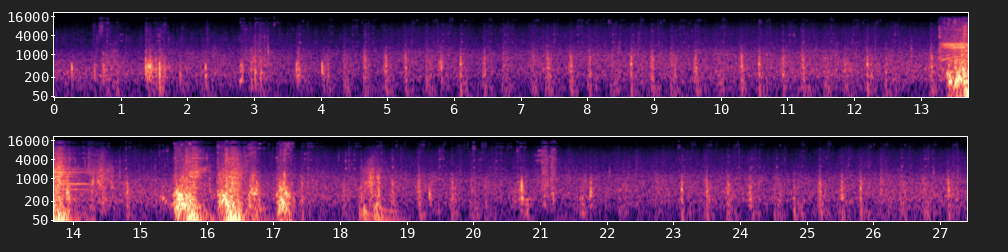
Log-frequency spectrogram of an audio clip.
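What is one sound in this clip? Footsteps crunch steadily through grass and over stones.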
